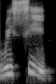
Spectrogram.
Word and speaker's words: receipt: The pronunciation, again, receipt. This word? The P is not pronounced.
